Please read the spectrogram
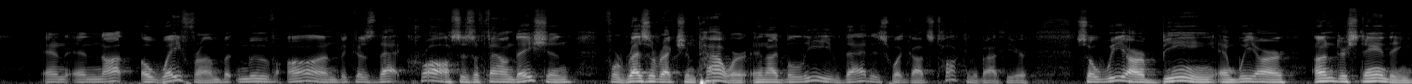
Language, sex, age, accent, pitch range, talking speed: English, male, 50-69, American, 100-130 Hz, 150 wpm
